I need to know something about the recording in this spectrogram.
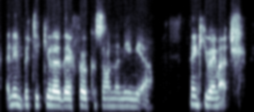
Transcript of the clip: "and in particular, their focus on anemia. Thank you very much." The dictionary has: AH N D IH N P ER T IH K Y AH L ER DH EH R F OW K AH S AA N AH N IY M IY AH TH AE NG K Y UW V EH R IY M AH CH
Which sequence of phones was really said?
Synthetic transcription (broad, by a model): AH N IH N P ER T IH K Y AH L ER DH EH F OW K AH S N AH N IY M IY AH TH AE NG K Y UW V EH R IY M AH CH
